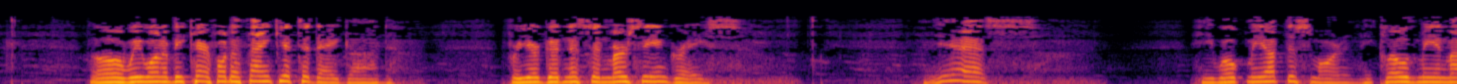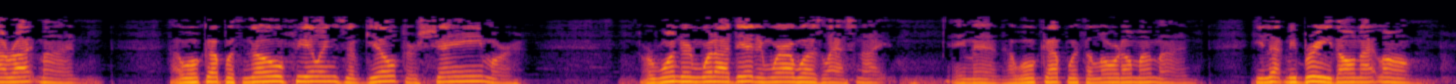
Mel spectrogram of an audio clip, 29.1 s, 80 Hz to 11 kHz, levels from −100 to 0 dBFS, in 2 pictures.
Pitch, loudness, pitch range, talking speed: 165 Hz, -24 LUFS, 145-180 Hz, 145 wpm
